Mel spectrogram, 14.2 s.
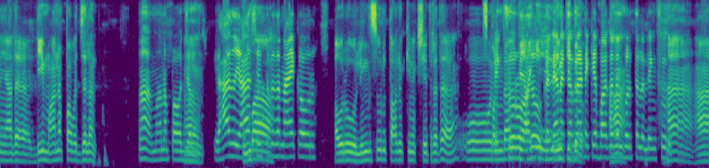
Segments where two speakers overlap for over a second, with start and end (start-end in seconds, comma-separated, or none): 9.9-11.7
